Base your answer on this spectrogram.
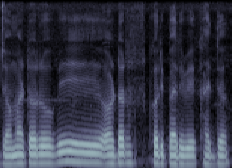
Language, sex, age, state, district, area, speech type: Odia, male, 30-45, Odisha, Malkangiri, urban, spontaneous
